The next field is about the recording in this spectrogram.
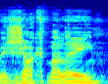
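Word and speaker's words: Jacques Vallée: and then of course since it's French a final E that you don't actually pronounce.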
